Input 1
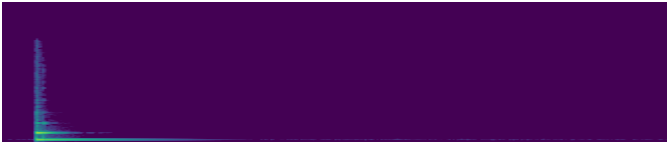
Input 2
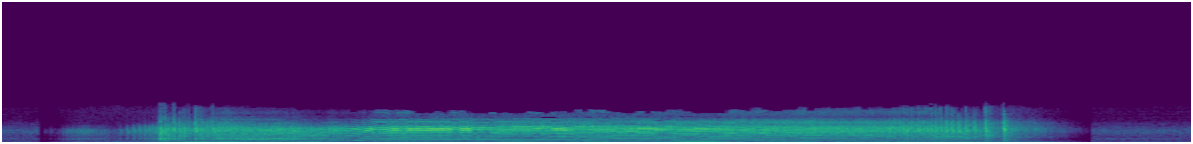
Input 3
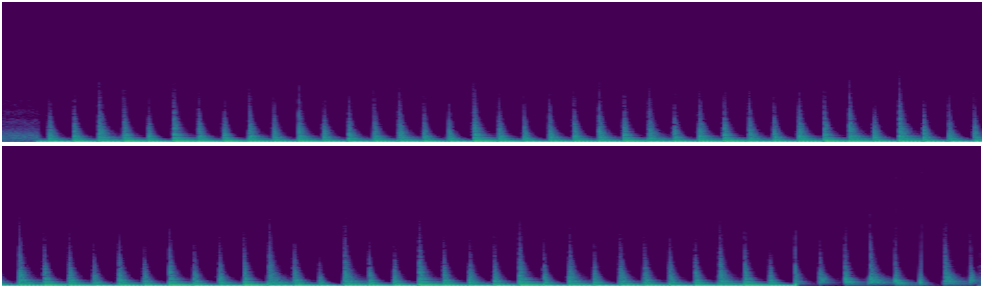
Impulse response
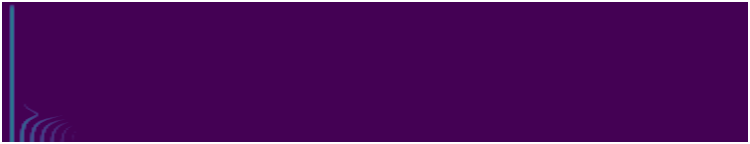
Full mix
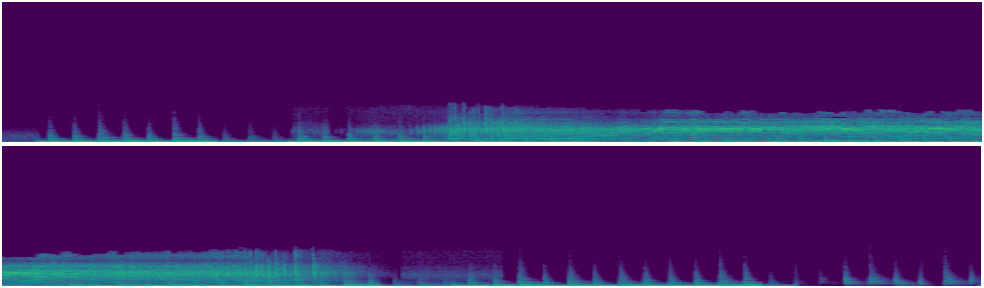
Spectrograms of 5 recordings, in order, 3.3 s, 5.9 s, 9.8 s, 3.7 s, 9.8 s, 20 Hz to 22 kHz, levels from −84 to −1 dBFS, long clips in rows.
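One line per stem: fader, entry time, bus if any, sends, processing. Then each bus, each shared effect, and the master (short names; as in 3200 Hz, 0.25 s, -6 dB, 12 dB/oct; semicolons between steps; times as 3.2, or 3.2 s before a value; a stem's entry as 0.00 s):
off
-4.0 dB, 1.45 s, no send, high shelf 3800 Hz +10 dB
-8.5 dB, 0.00 s, send -20 dB, LPF 1900 Hz 6 dB/oct; step gate "xxxxxxxxx...xxxx" 126 bpm -12 dB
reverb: on, pre-delay 50 ms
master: limiter -21.5 dBFS, peak gain reduction 6.5 dB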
